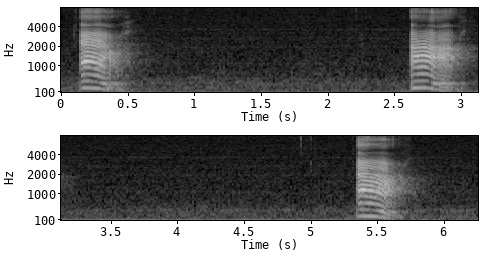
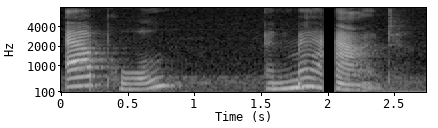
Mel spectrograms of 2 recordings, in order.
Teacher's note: this is a very open sound so in order to pronounce it you have to open your mouth a lot this is the sound you will find in words like Apple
